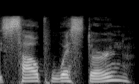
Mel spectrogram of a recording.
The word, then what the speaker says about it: Southwestern: Alors, la façon qu'il le prononce, c'est comme les Français, mais si vous avez pas bien compris, pour vous, les Québécois pur laine, c'est Southwestern.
